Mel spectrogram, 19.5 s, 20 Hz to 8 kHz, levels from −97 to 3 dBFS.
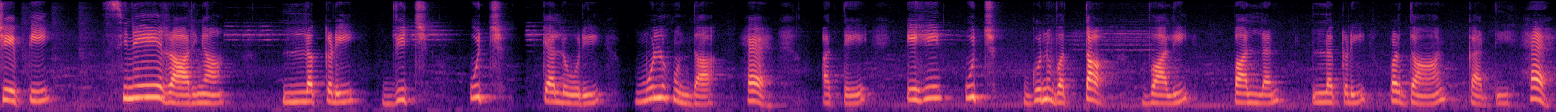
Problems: constant background noise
